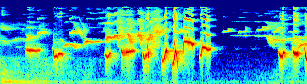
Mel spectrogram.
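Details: White-rumped shama singing a varied run of loud whistled and slurred notes, some sharp and falling, with short pauses between bursts and a soft high background twitter.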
